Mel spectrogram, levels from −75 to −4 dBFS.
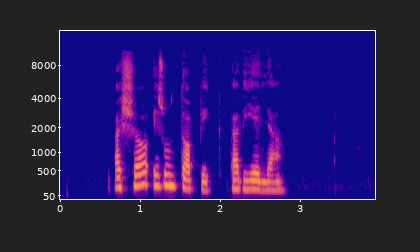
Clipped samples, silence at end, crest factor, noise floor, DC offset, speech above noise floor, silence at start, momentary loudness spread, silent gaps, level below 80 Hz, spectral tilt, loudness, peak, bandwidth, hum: under 0.1%; 1.15 s; 20 dB; -71 dBFS; under 0.1%; 45 dB; 0.7 s; 10 LU; none; -76 dBFS; -5 dB/octave; -26 LUFS; -8 dBFS; 11.5 kHz; none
